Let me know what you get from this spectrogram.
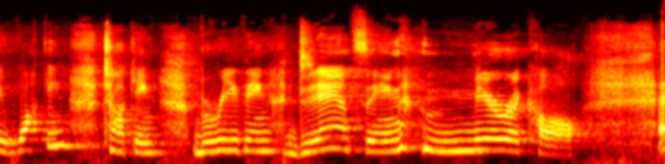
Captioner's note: laughs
